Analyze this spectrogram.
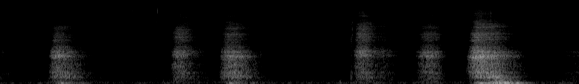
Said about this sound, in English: They're both panting as he comes down.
